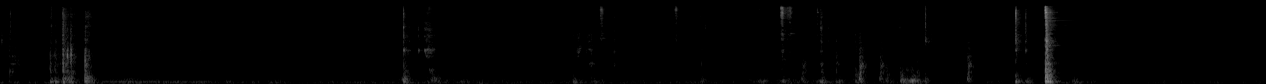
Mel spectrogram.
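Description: Irregular light clicks and taps of small hand tools and tablet parts being handled during a tablet teardown, with a sharper pair of taps about ten seconds in.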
